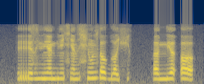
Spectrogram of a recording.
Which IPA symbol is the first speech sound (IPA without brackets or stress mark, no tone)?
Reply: rʲ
